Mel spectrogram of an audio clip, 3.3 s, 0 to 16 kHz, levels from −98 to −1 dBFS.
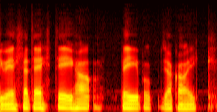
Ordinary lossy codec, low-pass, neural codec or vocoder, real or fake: none; 14.4 kHz; autoencoder, 48 kHz, 128 numbers a frame, DAC-VAE, trained on Japanese speech; fake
